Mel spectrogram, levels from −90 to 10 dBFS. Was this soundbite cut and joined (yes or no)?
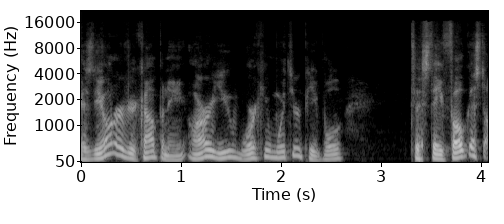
no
